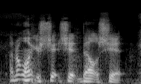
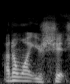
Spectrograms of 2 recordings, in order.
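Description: First: Louder, ranting wrestler voice; mock angry shout. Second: Said in the usual way. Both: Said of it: "Daniel Bryan being like".

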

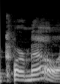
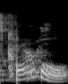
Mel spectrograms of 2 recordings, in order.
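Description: First: Carmel as car-MEL; full second vowel. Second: Carmel as CAR-mul; first-syllable stress. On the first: Host trying the alternative surname reading, Carmel as car-MEL. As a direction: sound out a full "mell" ending on Carmel. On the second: Host unsure how to say the name, trying Carmel as CAR-mul. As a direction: let the end of Carmel shrink to "mul". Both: Shown as a demonstration. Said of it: "I don't know how to say it".

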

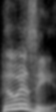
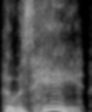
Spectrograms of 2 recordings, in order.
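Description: First: High, loud "Who is he?"; high loud demanding question; sharp demand. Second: Said in the usual way. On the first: Acted. Narrator demands, reread line.

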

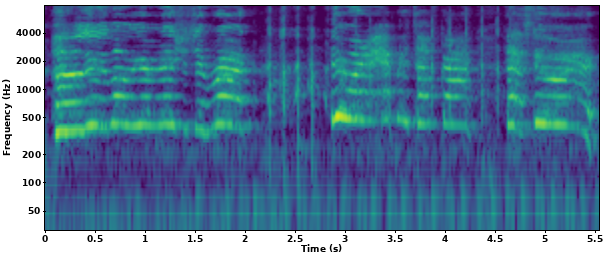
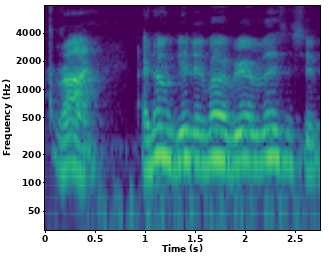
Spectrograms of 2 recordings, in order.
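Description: First: Very high, loud screamed challenge; mock screaming fight. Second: Slightly louder put-on voice; reality-show impression. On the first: Friend re-enacting Jersey Shore brawl, high mock scream. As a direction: scream it hysterically at top pitch. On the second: Friend re-enacting Jersey Shore row, contained mock confrontation. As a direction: imitate a TV quarrel, still contained. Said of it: "I'm gonna take Ronnie".

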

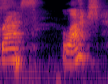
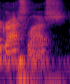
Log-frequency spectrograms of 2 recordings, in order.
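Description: First: "Grass. Lash." split into two separate words; careful articulation. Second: "Grasslash" slurred with sh in both halves; tongue-twister slip. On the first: Shown as a demonstration. Player working through a tongue twister, "Grass. Lash." carefully separated. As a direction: clean s on "Grass", pause, then "Lash". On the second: Real, not acted. Player stumbling on a kobold's name, slurred "Grasslash". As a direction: trip on "Grasslash", first s turning to sh. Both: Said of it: "It's a tongue twister".

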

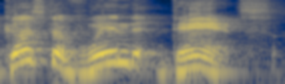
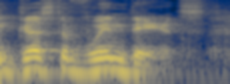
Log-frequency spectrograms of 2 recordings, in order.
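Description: First: Slow, raised "Gust of Wind Dance" with "Dance" split off; mock the odd phrasing of "Gust of Wind Dance", slow and high; wrongly phrased move name. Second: Said in the usual way. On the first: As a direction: punch "Gust of Wind", then land "Dance" separately. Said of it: "They're like". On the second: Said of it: "you would just say".

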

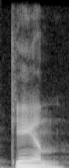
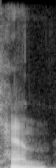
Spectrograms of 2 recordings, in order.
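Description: First: CAN mispronounced like "gan"; wrong K sound. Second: CAN with a breathy "khờ" at the start; throaty K. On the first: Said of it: "Đừng có can". (đọc sai "can" thành âm c tiếng Việt) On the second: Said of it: "nó là âm khờ, nó khạc". ("can" bắt đầu bằng âm khờ, khạc) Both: Shown as a demonstration.

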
